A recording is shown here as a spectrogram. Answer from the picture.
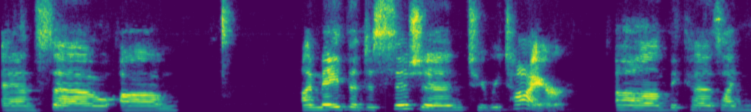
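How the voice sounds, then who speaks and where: A woman with an American accent, fairly low in pitch, with ordinary pitch variation. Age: 60s. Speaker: retired nurse, coaching client. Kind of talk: interview testimony. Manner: hesitant, many fillers.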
